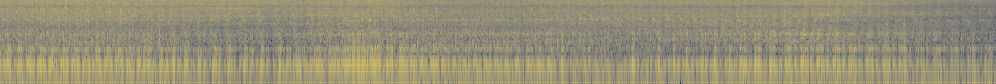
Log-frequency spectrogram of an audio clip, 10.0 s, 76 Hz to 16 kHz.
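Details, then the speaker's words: 1979 Dodge truck engine after sitting over 10 years with an engine problem, fed extra fuel: uneven loping V8 idle with stumbling beat dropping out irregularly; major miss, oil blowing out one side, engine judged no good. "Definite major miss. The oil blowing out of that side. This motor is definitely no good."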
